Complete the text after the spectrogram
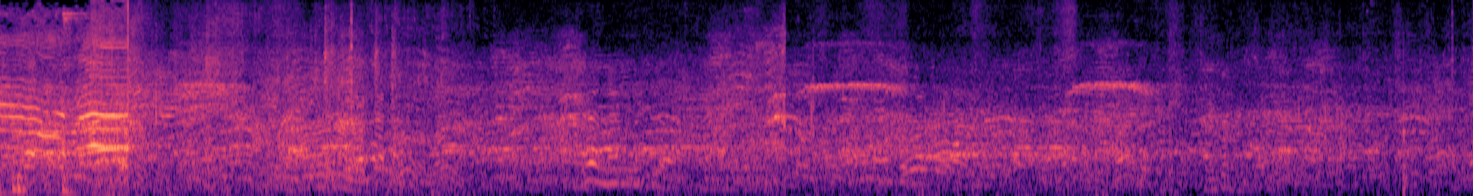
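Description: Men talk in low voices nearby.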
